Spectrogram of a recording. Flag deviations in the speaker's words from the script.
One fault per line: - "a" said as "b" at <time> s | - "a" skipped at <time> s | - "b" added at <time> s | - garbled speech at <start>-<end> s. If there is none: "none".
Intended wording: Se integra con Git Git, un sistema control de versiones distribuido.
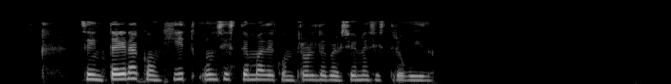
- "Git" skipped at 1.9 s
- "de" added at 2.6 s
